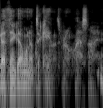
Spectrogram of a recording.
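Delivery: panicked hushed whisper. Retold or imitated. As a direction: whisper the confession. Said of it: "I'm like".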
